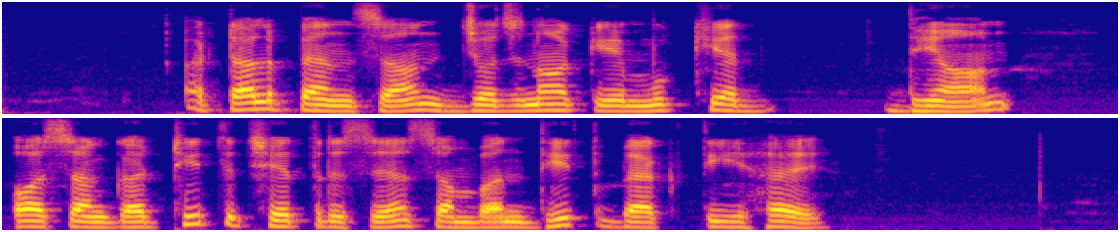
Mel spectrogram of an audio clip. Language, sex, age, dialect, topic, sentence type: Magahi, male, 25-30, Western, banking, statement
